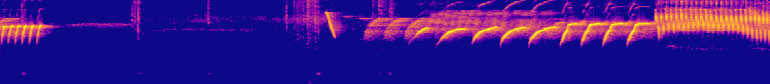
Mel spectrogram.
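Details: Canary calling a partner to sing as part of song training: a short trill, a quiet gap with clicks, then a series of about ten rising swooping whistles ending in a rapid buzzy trill.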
